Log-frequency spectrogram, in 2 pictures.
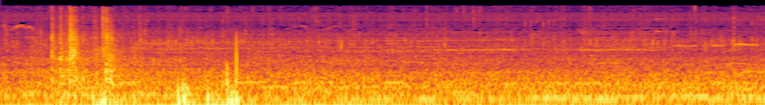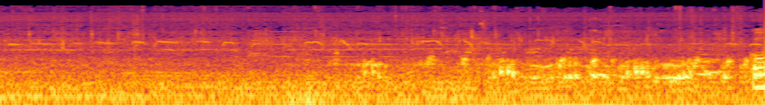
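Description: Racer pigeons coo at a loft in Sonamasjid, Shibganj, Chapainawabganj, with soft, repeated calls over a steady low background and a few brief knocks, building slightly busier near the end.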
